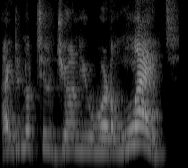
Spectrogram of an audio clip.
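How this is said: The stress is on "late".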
